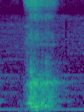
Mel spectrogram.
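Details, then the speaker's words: A single harsh, scratchy scraping burst like sandpaper or creaking new leather. It is superficial, heard over the precordium, most often at the base, mesocardium and apex, and generally systolic: pericardial friction rub. "Y estos son fenómenos acústicos soplantes, ásperos o rudos, comparados con el crujir del cuero nuevo o con el raspado de una lija."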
